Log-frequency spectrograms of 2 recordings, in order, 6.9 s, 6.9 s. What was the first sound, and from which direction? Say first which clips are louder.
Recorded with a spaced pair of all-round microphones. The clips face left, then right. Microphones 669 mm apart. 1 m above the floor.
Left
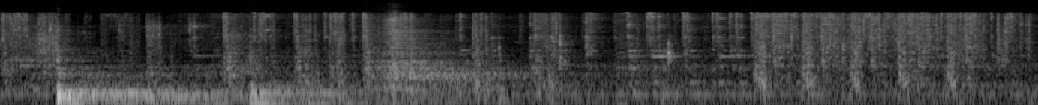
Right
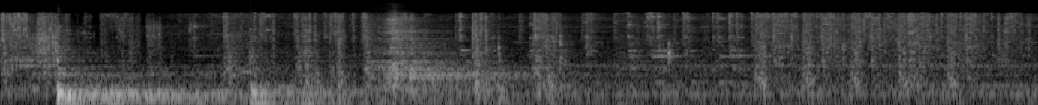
A thud: even; 15° left (ahead or behind).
